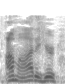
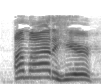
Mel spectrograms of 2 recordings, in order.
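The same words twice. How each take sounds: First: Said in the usual way. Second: Loud, high burst: "I'm outta here."; fleeing Joseph blurts it out, loud and high; loud exclamation. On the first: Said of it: "he goes". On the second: Retold or imitated. Joseph fleeing the wife, loud high exclamation.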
